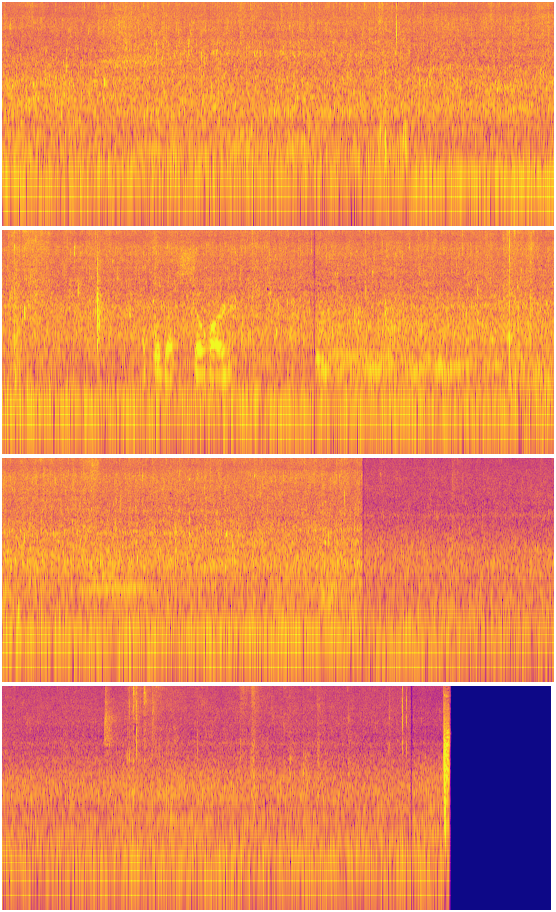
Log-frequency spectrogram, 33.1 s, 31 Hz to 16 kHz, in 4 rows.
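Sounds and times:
water-like hiss: 0:00.0 - 0:04.0.

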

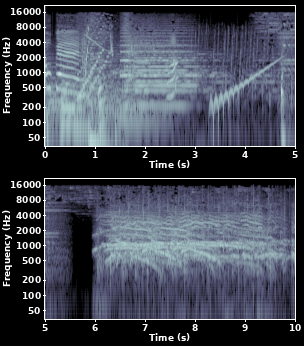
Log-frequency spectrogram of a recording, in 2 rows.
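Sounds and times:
children cheering and shouting: 0:06.0 - 0:10.0.

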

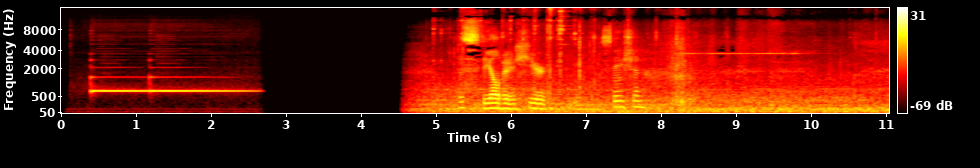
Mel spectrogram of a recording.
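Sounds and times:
elevator chime dings: 0:00.4 - 0:02.7, 0:08.0 - 0:10.3.

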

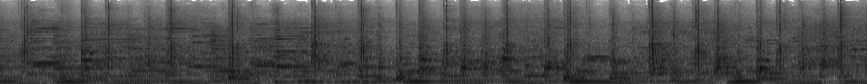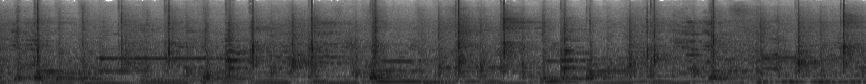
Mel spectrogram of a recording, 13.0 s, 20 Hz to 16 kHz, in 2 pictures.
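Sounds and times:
bass line: 0:00.0 - 0:13.0
salsa band playing: 0:00.0 - 0:13.0.

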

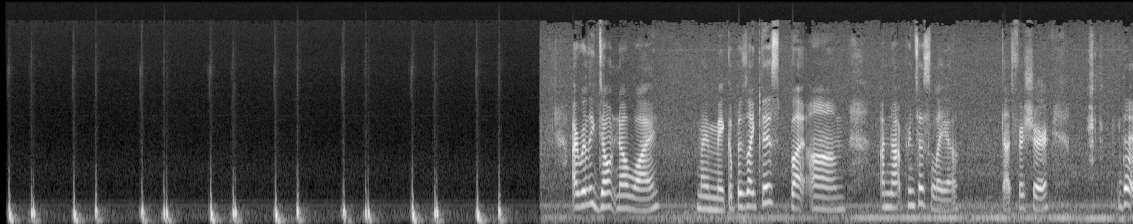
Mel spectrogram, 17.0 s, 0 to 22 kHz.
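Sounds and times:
heartbeat double thumps: 0:00.1 - 0:07.8
faint low hum: 0:00.1 - 0:17.0.

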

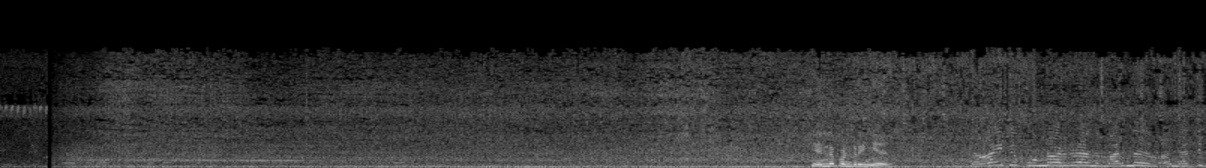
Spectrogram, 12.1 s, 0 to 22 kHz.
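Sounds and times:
engine-like hum: 0:00.0 - 0:12.0.

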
